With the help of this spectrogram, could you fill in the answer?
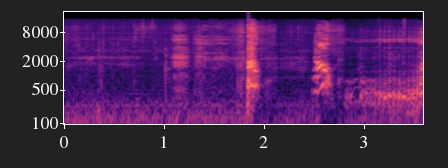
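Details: Female Boston Terrier inside a car on a back road in Llano, Texas, barking at cows resting by a fence after one stands up and looks at her: two sharp, loud barks about 0.7 seconds apart, over low engine rumble, with a person's voice just before.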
